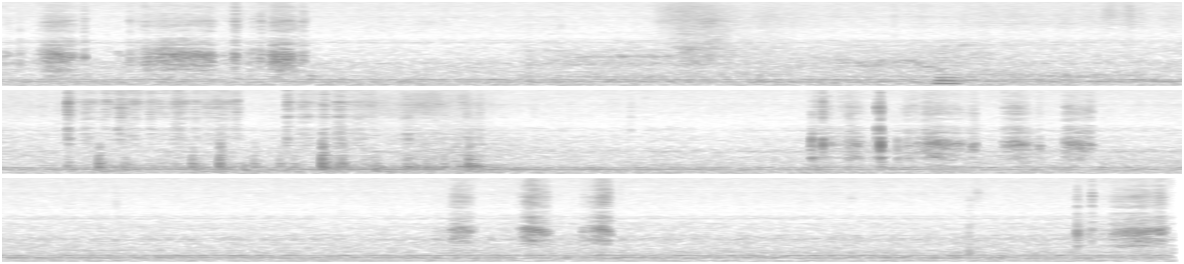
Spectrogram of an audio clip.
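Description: A paintbrush softly strokes paint onto a canvas.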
